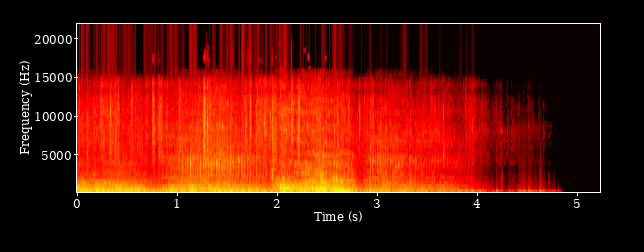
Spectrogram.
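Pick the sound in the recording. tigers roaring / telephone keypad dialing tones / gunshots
tigers roaring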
